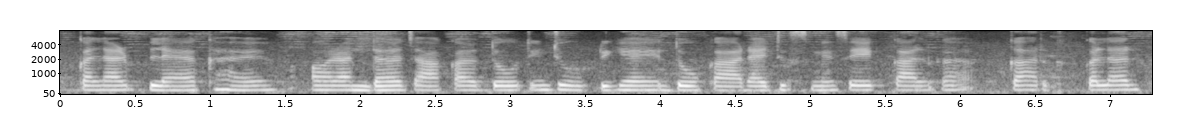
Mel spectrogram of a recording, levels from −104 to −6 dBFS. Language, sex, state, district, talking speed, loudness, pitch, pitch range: Hindi, female, Himachal Pradesh, Shimla, 175 wpm, -16 LUFS, 205 Hz, 200-210 Hz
